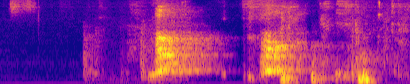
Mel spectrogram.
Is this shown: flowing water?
no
